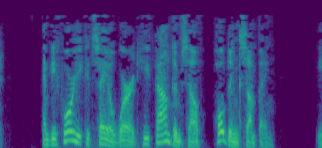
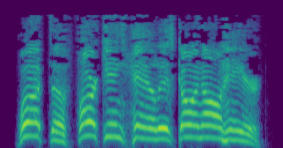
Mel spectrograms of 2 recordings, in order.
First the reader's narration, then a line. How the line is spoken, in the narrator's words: roared Sergeant Pitbull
